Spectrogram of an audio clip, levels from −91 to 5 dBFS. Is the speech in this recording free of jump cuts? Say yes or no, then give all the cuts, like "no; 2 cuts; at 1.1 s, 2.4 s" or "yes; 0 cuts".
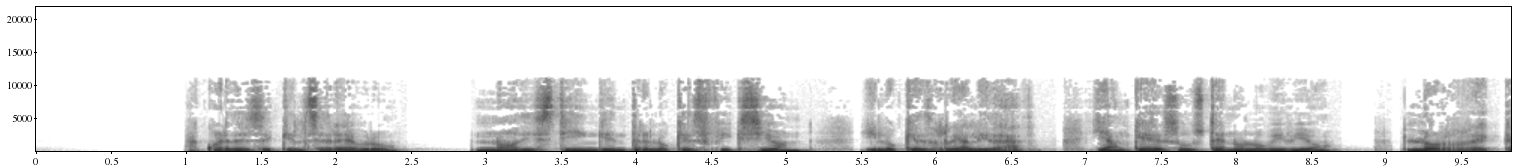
yes; 0 cuts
